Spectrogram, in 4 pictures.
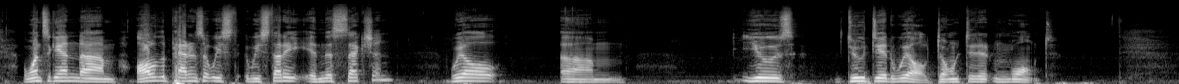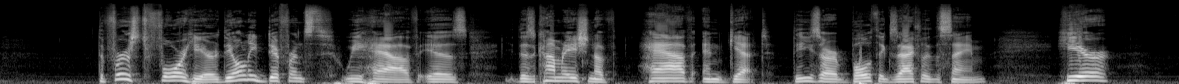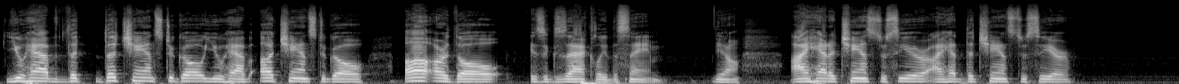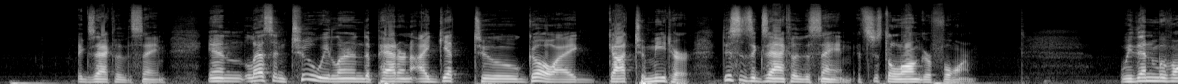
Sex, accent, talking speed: male, American, 150 wpm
